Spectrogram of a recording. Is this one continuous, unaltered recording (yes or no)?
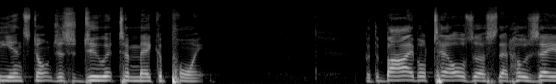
yes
